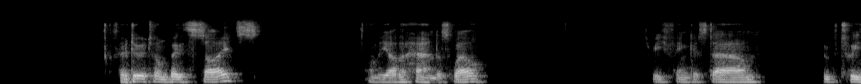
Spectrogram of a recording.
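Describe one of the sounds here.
A man speaks calmly in short phrases, heard through an online call.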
